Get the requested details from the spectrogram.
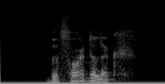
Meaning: advantageous; favorable (US), favourable (Commonwealth)
- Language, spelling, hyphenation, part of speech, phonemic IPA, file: Dutch, bevorderlijk, be‧vor‧der‧lijk, adjective, /bəˈvɔr.dər.lək/, Nl-bevorderlijk.ogg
